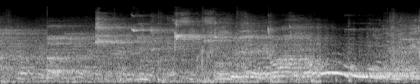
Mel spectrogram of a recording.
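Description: Basketball dribbled on a hardwood gym floor, with brief high sneaker squeaks and players' and spectators' voices echoing around the gym, the shouting growing louder in the second half.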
